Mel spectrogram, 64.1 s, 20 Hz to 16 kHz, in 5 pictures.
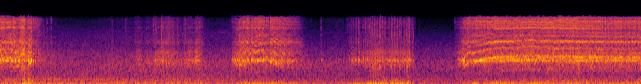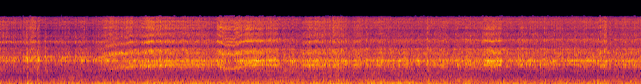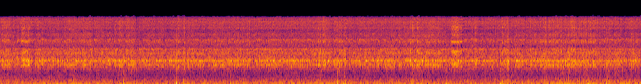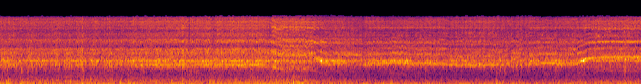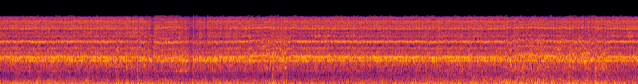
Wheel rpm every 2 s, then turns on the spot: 60, 20, 50, 10, 50, 160, 160, 180, 220, 230, 230, 230, 230, 230, 240, 230, 230, 230, 230, 230, 230, 230, 170, 110, 120, 150, 160, 160, 160, 160, 160, 160.
2-4 6-8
